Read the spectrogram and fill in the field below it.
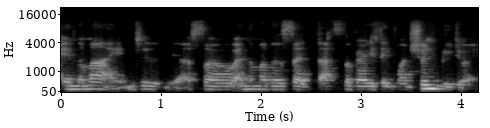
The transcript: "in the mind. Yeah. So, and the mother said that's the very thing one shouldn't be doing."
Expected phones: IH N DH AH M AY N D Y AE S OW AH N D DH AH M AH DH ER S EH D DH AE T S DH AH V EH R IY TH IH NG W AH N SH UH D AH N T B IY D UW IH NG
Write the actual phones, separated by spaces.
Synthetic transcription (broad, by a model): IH N DH AH M AY N D Y AE S OW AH N DH AH M AH DH ER S EH D DH AE T S DH AH V EH R IY TH IH NG W AH N SH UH D N B IY D UW IH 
